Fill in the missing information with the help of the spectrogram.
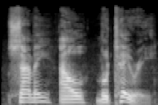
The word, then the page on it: AL-FADHLI, MOHSAN: MOH- san al FAHD- (heh)-lee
